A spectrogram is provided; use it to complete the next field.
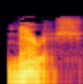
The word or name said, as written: marish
